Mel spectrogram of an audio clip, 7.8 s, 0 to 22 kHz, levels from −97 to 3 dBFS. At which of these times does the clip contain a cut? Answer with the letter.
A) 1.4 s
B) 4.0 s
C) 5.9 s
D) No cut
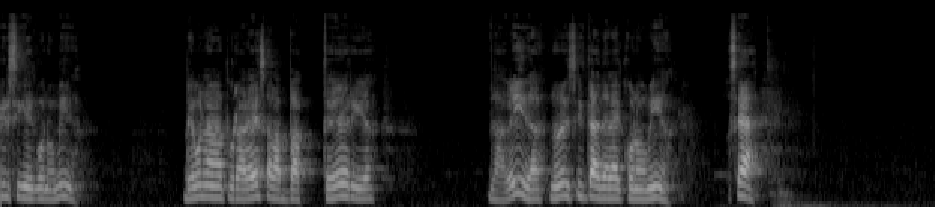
C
